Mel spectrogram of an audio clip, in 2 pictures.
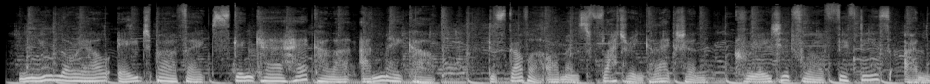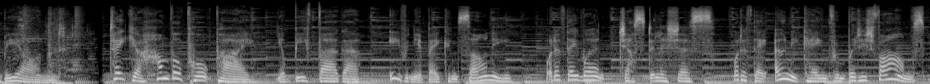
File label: Commercials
